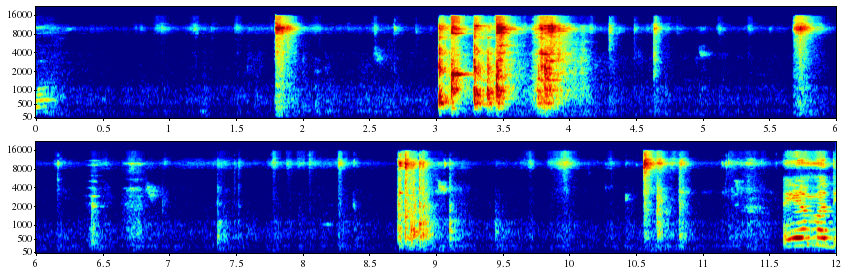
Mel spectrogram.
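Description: Dishes and cutlery clinking and clattering at a sink as they are washed up. It comes in several separate bursts, the loudest about three seconds in.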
